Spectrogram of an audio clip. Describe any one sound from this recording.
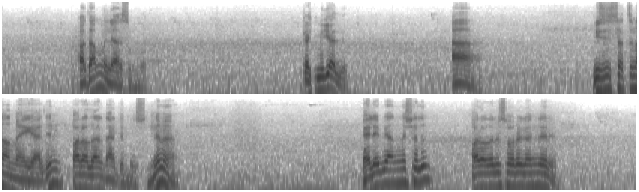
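A middle-aged man speaks calmly and firmly, close by.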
